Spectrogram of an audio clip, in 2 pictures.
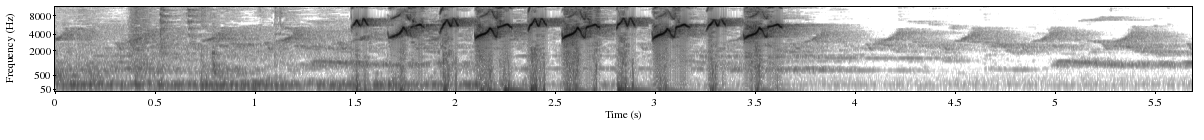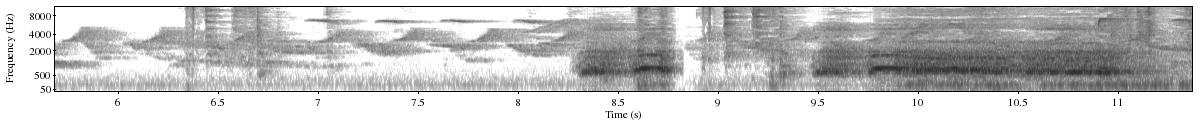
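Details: Java sparrow singing to encourage other birds to join in: a two-second burst of rapid, sharp, high chirps repeated about twice a second, then quiet, then a lower, harsher, buzzy call from another bird near the end.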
